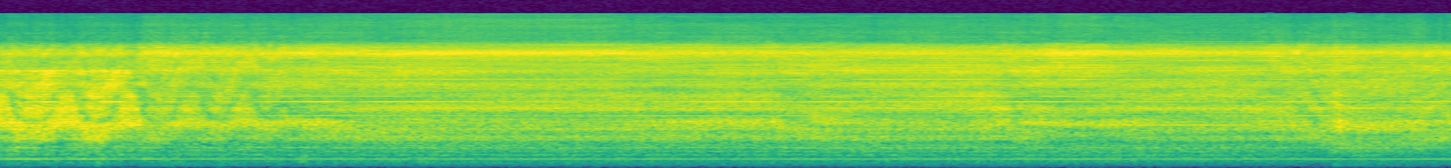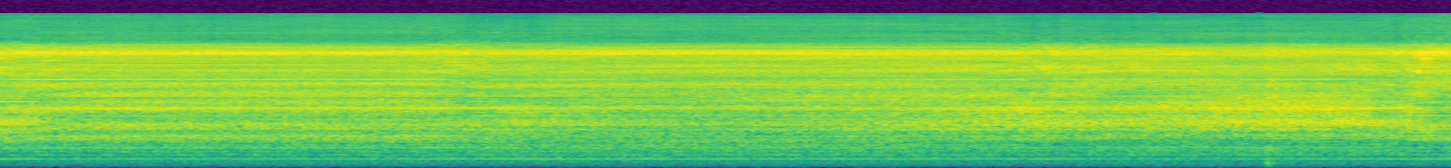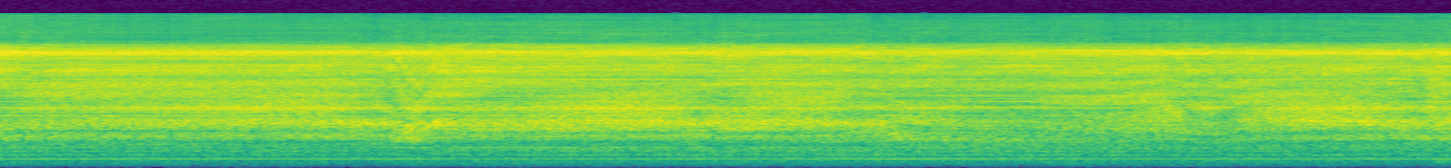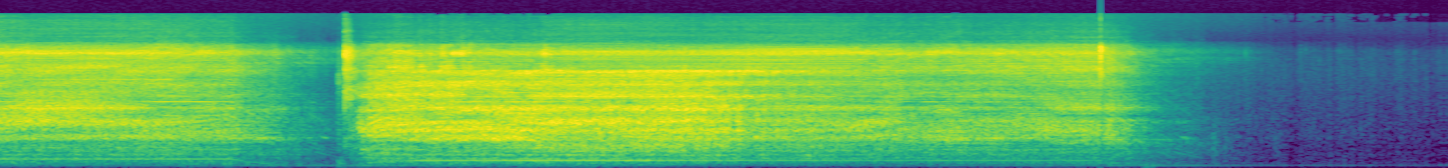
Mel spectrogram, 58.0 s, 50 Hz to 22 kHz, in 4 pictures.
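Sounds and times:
heat gun fan humming: 46.9 - 54.8.

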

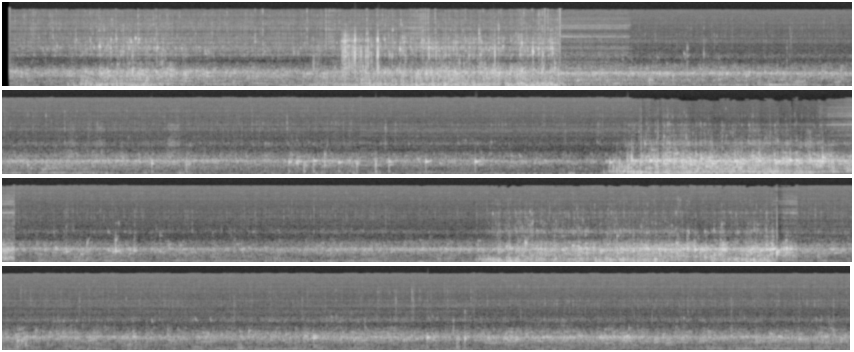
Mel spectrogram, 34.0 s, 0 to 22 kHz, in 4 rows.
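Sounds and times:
scuba regulator bubbles gurgling: 0.1 - 33.9
steady underwater hum: 0.1 - 33.9.

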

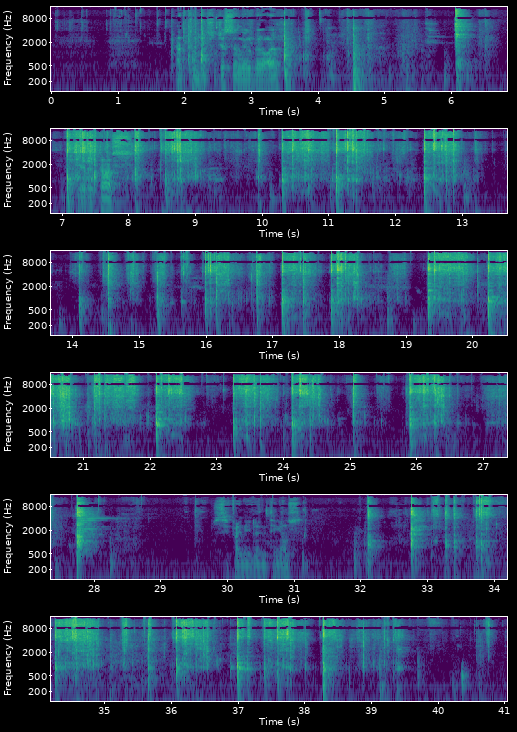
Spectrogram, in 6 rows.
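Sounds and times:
utensil scraping a bowl: 7.0 - 13.3, 14.0 - 27.8, 32.8 - 39.6.

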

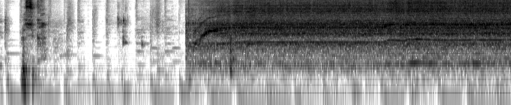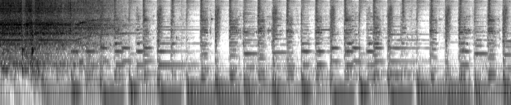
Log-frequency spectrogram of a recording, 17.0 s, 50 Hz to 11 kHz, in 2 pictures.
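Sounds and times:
stand mixer motor whining: 3.1 - 10.8.

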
